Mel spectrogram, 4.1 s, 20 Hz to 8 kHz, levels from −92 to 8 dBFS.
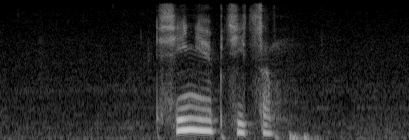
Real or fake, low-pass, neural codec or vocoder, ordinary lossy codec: real; 7.2 kHz; none; none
